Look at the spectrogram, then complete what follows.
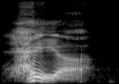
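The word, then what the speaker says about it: Haigha: His name is Heya. – He pronounced it as though to rhyme with mayor.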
